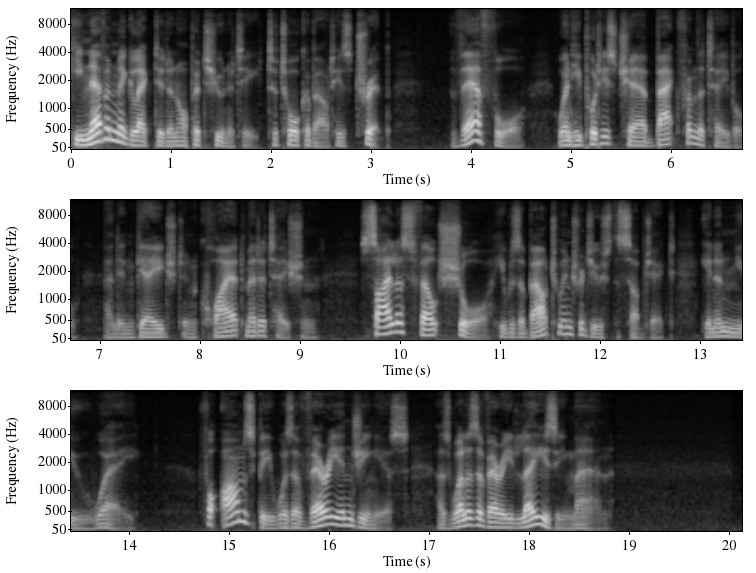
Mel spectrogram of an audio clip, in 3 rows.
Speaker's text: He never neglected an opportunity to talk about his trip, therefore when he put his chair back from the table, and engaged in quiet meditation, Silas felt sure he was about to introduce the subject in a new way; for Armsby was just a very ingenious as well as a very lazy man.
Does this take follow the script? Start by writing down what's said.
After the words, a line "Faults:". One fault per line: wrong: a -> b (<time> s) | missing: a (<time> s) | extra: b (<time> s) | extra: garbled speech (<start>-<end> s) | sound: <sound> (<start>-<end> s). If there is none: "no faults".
He never neglected an opportunity to talk about his trip, therefore when he put his chair back from the table, and engaged in quiet meditation, Silas felt sure he was about to introduce the subject in a new way; for Armsby was a very ingenious as well as a very lazy man.
Faults:
missing: just (15.6 s)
